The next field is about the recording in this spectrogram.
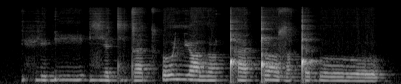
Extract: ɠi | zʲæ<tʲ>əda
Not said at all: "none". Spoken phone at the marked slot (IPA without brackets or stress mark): tʲ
